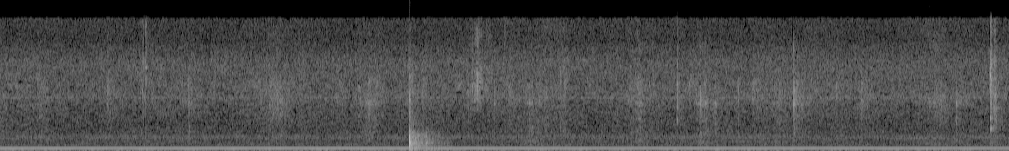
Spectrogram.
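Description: A steady low hum, with one sharp click about four seconds in and a few faint ticks after it.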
